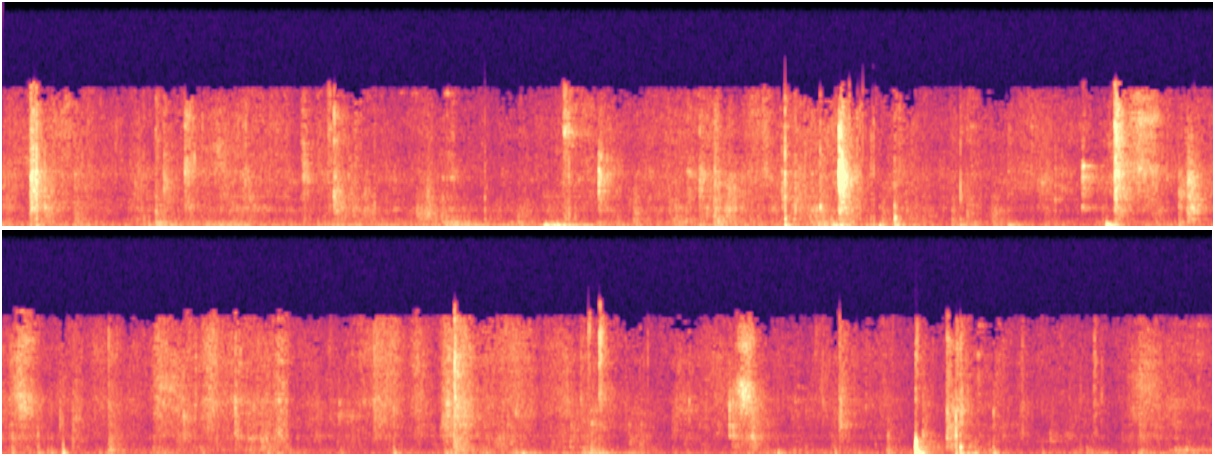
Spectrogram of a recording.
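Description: Children talk and murmur nearby in a busy room.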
